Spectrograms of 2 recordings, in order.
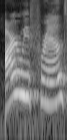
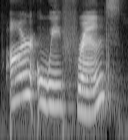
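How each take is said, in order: First: Higher-pitched, joined-up question; repeat-after-me model. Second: Very slow, stretched question; drawn-out classroom demo; model for repeating. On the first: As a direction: pitch it up for learners to copy. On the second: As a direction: space out each word for learners. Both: Shown as a demonstration.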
